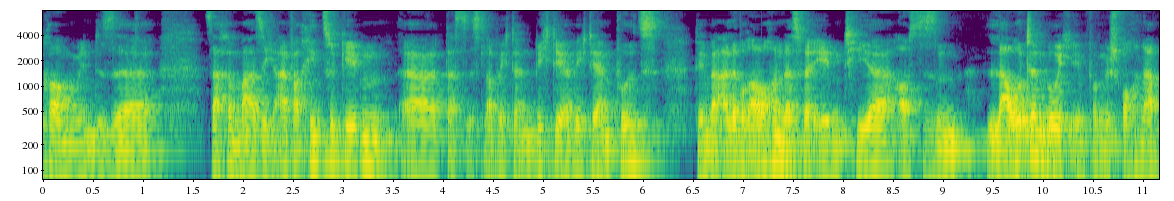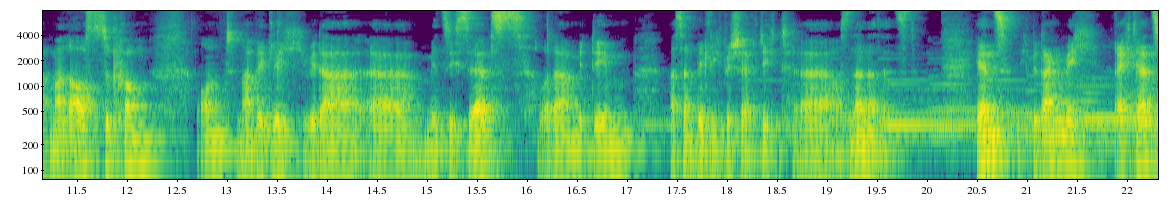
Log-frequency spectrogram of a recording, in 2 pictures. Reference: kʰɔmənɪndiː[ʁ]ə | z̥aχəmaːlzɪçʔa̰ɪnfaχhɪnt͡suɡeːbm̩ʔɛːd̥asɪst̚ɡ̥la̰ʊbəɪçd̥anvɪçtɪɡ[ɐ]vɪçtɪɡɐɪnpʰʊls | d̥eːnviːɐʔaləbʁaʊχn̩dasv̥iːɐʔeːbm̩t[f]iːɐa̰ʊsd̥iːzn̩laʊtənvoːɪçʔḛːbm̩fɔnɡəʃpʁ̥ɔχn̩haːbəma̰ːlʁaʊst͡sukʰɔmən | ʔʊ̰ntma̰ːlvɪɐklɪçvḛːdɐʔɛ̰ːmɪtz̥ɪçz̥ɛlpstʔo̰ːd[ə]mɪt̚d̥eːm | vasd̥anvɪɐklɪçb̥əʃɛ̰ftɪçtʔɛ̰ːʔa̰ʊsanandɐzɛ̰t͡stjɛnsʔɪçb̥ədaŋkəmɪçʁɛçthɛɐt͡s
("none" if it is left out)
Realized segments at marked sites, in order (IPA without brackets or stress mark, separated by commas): z, ɐ, h, ɐ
